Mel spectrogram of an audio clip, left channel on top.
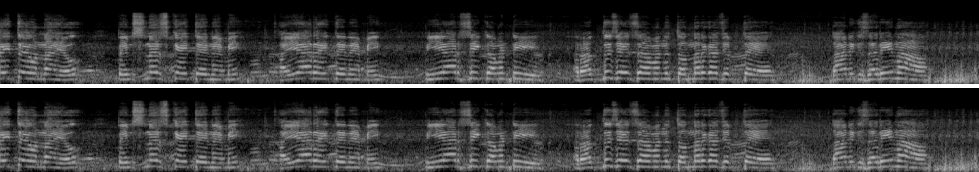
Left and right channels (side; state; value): both; normal; correlation 0.97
